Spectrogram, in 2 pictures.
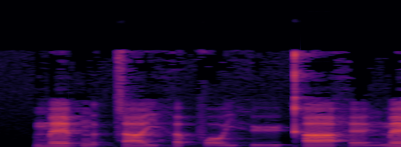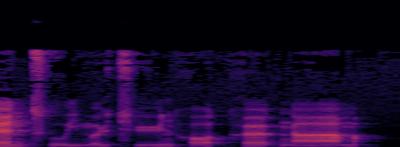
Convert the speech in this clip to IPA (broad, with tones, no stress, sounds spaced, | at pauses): m ɛː˥ p̚ ŋ ɐ˨˥ k̚ s aː˨ j h ɐ˧ p̚ f ɔː˨˩ j h yː˨˧ kʰ aː˧ h ɛː˨˩ ŋ m ɛː˥ n t͡sʰ uː˨˩ j m ɵ˨˥ ɥ t͡sʰ yː˨˥ n h ɔː˨˥ t̚ h œː˧ k̚ ŋ aː˨˥ m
